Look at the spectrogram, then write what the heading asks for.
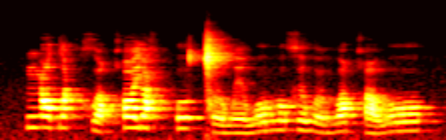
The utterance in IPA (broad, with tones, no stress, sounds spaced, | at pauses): ŋ y˥ dˤ ɵ˥ k x u˩ qʰ u˥ j ɘ˩ ħ pʰ o˥ ǀ ɵ˩ w e˩ w o˥ ɦ o˥ x ɘ˥ w ɵ˩ ɦ o˥ qʰ ɘ˩ w o˥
